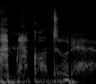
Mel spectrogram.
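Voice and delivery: hushed, very quiet, breathy whisper. Retelling what a three-year-old whispered in an ear: imitating Aria's whisper. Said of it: "she whispered in my ear how bi-, kids whisper".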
